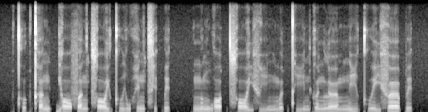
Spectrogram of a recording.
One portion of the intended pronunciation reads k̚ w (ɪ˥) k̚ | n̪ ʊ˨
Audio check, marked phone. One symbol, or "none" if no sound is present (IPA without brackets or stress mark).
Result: ɪ˥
